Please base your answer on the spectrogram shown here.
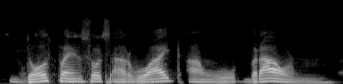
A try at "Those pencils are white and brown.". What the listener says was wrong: No digas those. Not those, sino those. Those pencils are white and brown. Te sigue sonando those. Que empiece vibrando la lengua y sobre los dientes. Bueno, dicho, haz este sonido. Todos hagan este sonido. La lengua sobre los dientes y digan.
